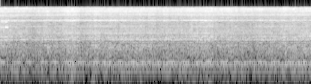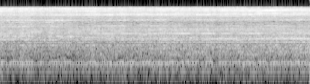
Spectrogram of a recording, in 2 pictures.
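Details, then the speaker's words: Waldown/Dumore tool post grinder finishing a bronze bush bore on a lathe, stone worked in both directions with fast in-out traverse and very light cuts: steady, even high hiss with no surges or gaps. Uniform contact, so the bore is finished. "so when that's it's all stopped we'll know that uh and it's a constant sound all the way through we know that the job's done"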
